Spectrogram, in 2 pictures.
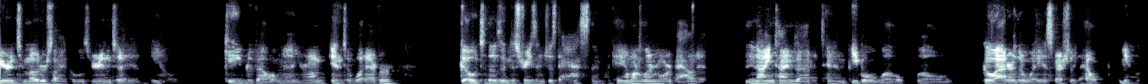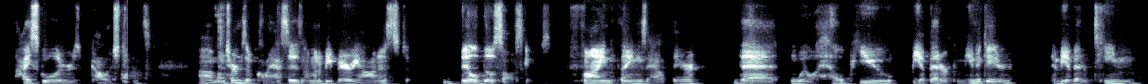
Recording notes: via Zoom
